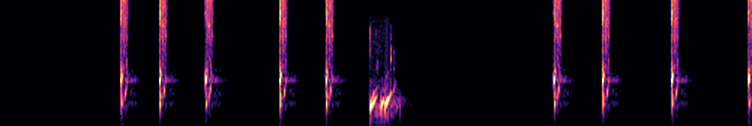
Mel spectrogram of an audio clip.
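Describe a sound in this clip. Short electronic menu blips sound one after another.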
